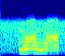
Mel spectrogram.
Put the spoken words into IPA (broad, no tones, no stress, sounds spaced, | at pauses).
t̪ ʏ ʁ e ʁ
